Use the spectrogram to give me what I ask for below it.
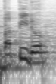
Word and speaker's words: Papier: El papiro es el antecedente de nuestro papel moderno. De hecho, en alemán se pronuncia papir. Esto en nuestro idioma se escribe como papier y es una forma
